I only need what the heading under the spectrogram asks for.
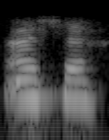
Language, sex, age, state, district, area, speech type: Kashmiri, female, 18-30, Jammu and Kashmir, Budgam, rural, conversation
